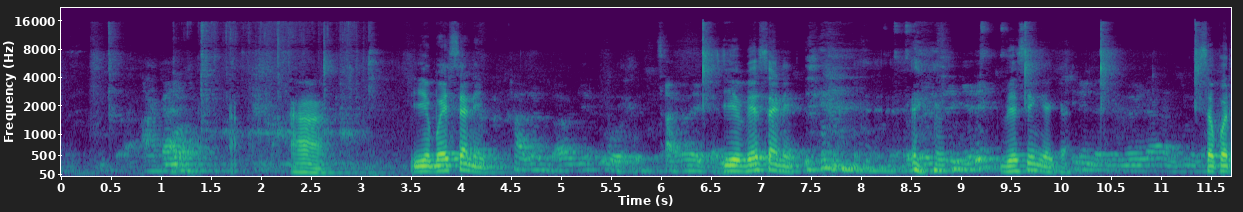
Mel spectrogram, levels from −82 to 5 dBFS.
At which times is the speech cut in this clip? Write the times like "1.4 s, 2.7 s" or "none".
none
